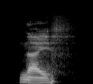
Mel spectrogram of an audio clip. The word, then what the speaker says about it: knife: Буква K читается как N в сочетании KN. – Knee, knife, no, night.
